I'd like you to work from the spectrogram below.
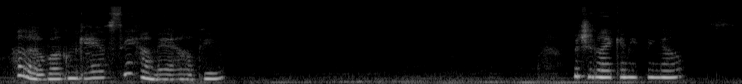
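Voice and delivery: soft, bright fast-food cashier voice; customer service voice. Shown as a demonstration. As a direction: greet the customer politely over the mic. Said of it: "That is my customer service voice".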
